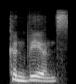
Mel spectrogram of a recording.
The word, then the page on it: conveyance: Indian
